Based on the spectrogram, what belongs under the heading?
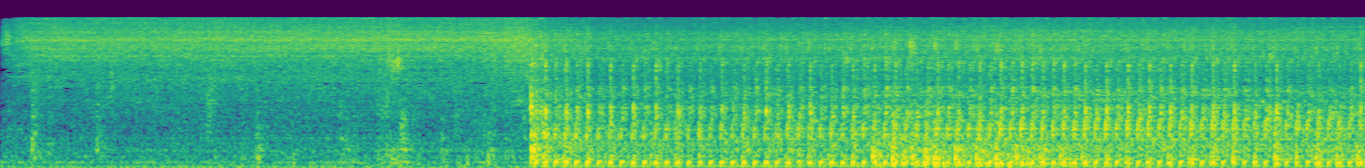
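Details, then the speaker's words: Two-stroke weed-eater engine stripped down and converted to a steam engine, running on compressed air without a flywheel: hissing air and scattered puffs, then uneven chuffing about three beats a second; runs hit or miss, faster at higher pressure. "now it's kind of Hit or Miss right now the higher the air pressure the faster it goes and uh once I get a fly wheel to it I'll make me steam a a boiler and it'll be able to run a lot better"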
